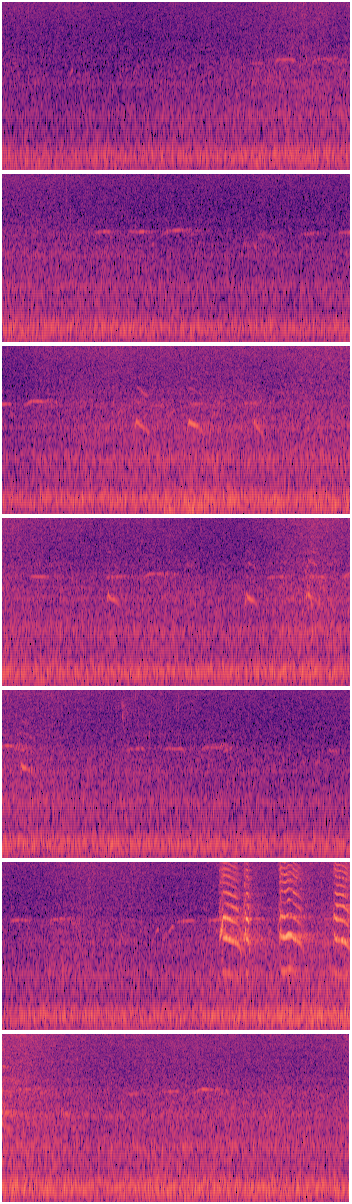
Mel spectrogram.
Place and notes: Peten, Guatemala - La Danta nature soundscape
